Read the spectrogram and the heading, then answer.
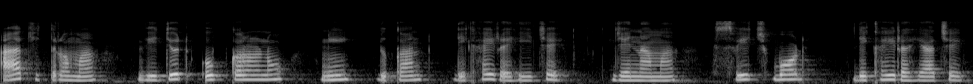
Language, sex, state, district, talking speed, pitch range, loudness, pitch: Gujarati, female, Gujarat, Valsad, 90 wpm, 190-225 Hz, -22 LUFS, 210 Hz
